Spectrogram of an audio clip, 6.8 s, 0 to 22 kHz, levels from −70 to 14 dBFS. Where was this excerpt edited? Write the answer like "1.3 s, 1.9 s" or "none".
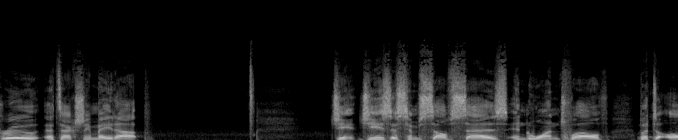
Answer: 5.3 s

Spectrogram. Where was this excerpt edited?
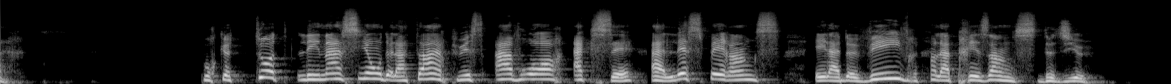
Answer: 6.5 s, 8.4 s, 9.3 s

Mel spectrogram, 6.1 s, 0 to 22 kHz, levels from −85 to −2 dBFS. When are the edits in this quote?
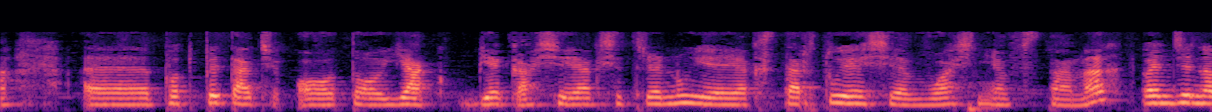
none

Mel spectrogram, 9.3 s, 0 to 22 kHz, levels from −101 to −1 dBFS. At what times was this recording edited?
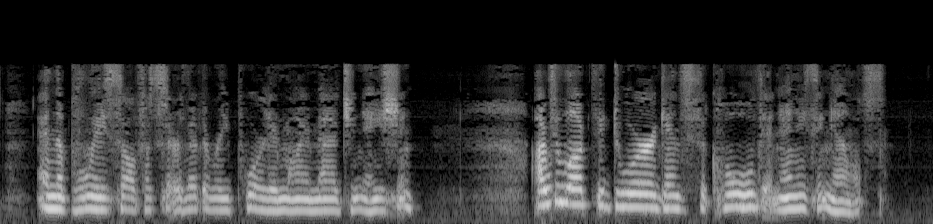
2.0 s, 5.5 s

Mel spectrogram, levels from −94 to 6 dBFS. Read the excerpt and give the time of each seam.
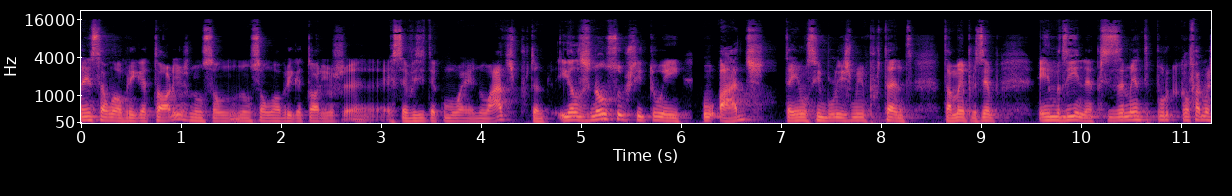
6.1 s, 6.9 s

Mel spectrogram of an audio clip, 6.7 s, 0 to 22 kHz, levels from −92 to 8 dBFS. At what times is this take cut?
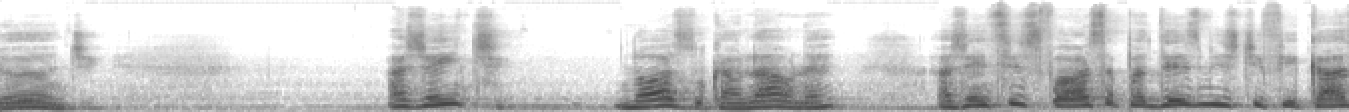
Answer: none

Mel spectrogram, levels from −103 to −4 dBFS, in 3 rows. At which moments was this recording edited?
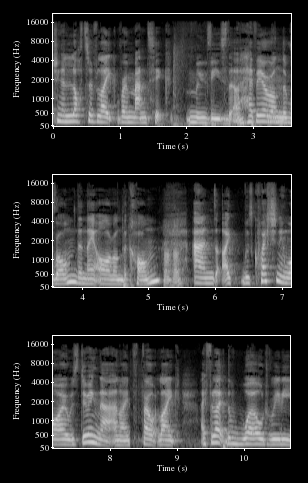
8.3 s

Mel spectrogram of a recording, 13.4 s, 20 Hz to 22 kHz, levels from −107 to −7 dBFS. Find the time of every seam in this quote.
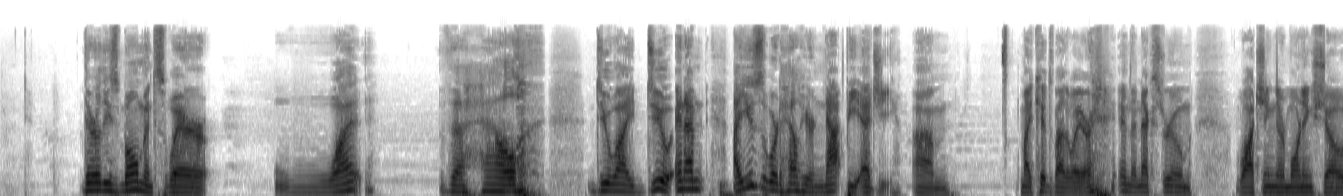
8.4 s, 9.1 s

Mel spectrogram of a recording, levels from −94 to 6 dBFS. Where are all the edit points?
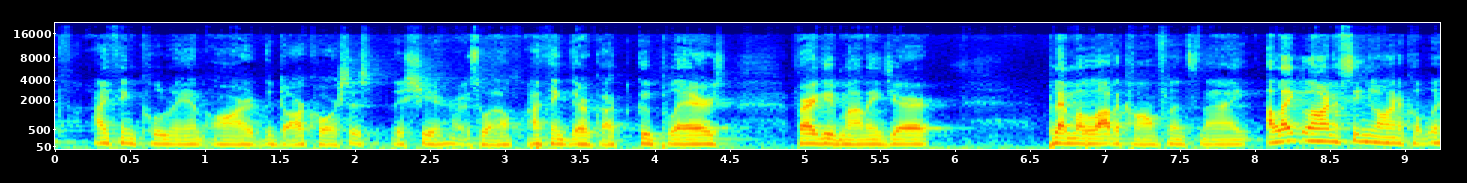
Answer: none

